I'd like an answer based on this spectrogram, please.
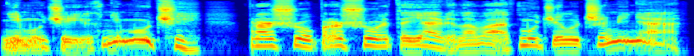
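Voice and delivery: high, anguished moan; wailing, pleading in pain; moaning plea. A narrator's reading. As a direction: moan and beg as if tortured. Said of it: "и простонал".

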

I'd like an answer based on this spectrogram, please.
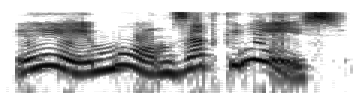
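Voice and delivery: loud, high, irritated yell; displeased shout. A narrator's reading. Alchemist silencing a noisy ghost, displeased shout. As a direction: shout crossly to silence someone. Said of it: "недовольно закричал Парацелиус".

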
